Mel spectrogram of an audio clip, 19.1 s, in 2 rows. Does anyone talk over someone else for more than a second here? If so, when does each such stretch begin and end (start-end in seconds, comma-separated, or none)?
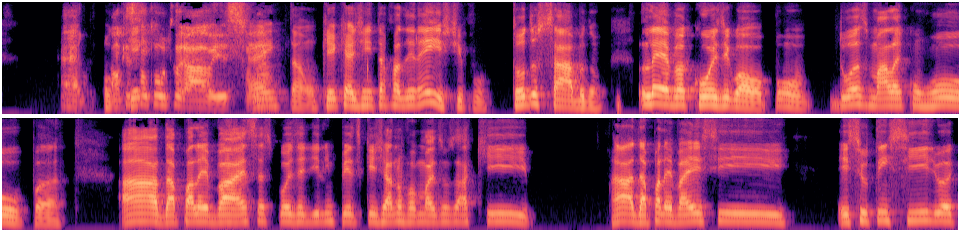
none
